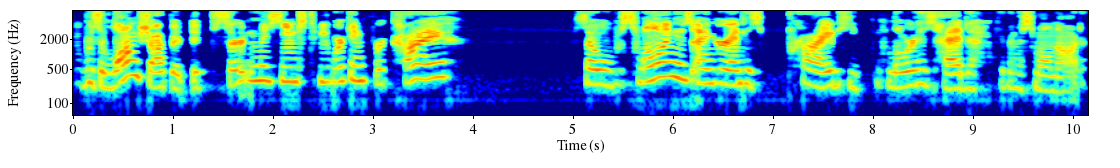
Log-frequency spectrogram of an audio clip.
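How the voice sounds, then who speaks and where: A woman giving an expressive, amateur dramatic reading of a story. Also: high-pitched, measured pace, poor audio. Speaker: amateur fan fiction reader.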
